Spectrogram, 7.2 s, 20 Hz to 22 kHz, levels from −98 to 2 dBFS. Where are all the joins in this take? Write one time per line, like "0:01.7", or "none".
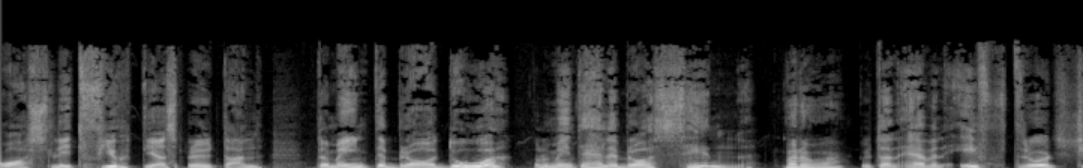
0:01.8
0:03.4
